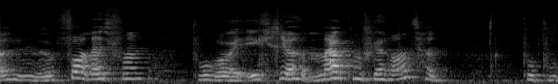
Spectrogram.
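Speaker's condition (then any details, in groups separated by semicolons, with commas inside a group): Multiple sclerosis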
